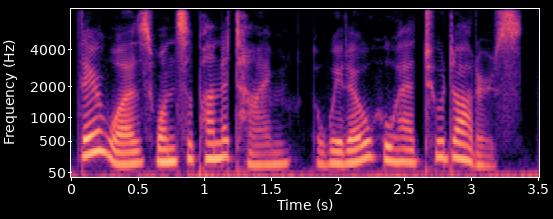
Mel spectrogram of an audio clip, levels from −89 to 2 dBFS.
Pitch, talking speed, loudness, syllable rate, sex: 200 Hz, 205 wpm, -19 LUFS, 5.1 syllables/s, female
